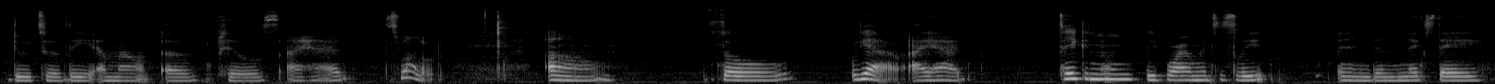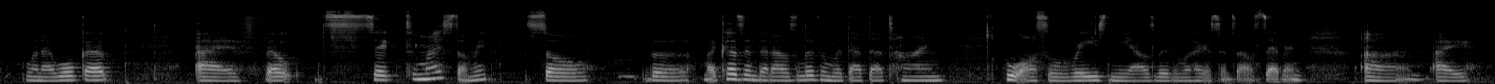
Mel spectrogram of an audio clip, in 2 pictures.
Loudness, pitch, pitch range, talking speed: -34 LUFS, 185 Hz, 175-205 Hz, 125 wpm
